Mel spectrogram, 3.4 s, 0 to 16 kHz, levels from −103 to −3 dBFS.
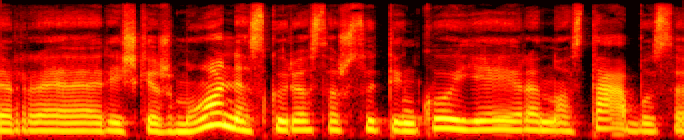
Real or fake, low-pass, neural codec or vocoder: real; 14.4 kHz; none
